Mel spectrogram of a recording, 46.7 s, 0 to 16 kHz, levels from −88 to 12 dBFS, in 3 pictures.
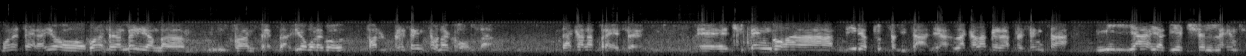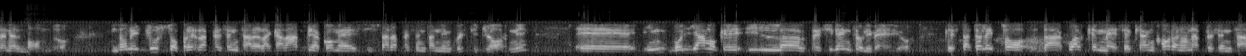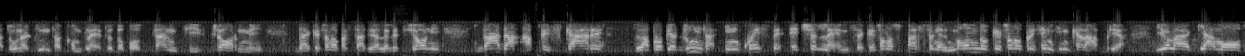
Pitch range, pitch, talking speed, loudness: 150-195 Hz, 170 Hz, 130 wpm, -23 LUFS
